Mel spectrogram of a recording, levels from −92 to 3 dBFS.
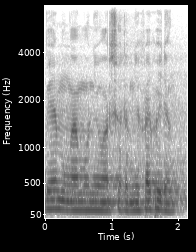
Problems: constant background noise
